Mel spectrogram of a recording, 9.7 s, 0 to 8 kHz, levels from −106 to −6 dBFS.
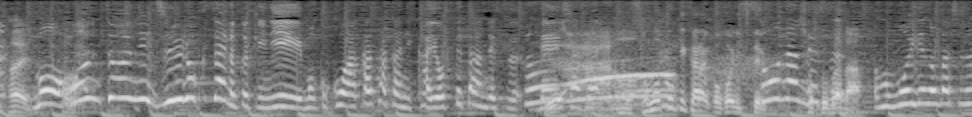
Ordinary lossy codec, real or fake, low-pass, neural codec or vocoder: none; real; none; none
